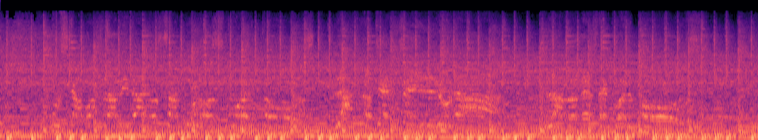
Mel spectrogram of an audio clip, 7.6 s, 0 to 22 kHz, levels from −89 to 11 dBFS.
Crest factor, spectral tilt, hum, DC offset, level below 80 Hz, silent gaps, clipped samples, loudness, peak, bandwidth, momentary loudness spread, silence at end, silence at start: 12 dB; -4.5 dB/octave; none; 0.1%; -18 dBFS; none; under 0.1%; -16 LUFS; -4 dBFS; 16 kHz; 2 LU; 0 s; 0 s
